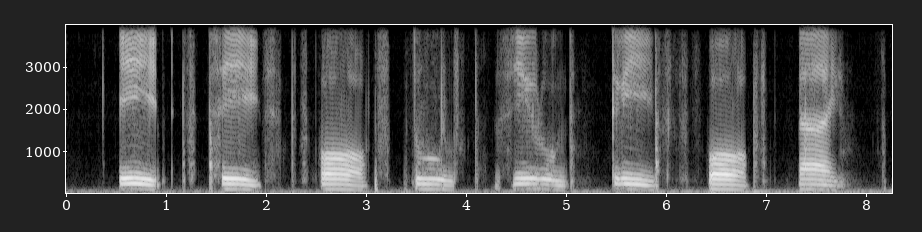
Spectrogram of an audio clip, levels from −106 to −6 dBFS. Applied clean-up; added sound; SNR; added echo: neural diffusion model UNIVERSE++.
